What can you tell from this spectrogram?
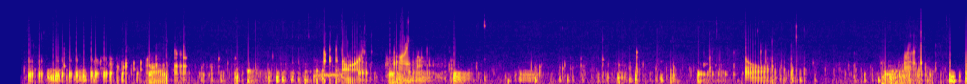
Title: Stomach Growling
